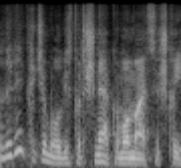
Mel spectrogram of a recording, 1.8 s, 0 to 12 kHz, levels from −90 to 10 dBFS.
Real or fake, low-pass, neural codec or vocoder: fake; 10.8 kHz; codec, 16 kHz in and 24 kHz out, 0.6 kbps, FocalCodec, streaming, 4096 codes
